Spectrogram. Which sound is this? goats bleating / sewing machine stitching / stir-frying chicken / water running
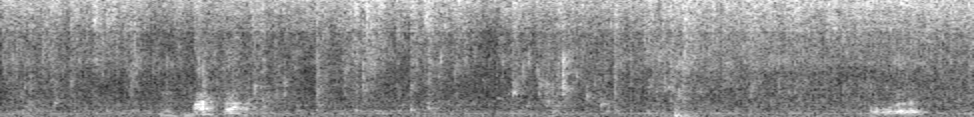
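water running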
